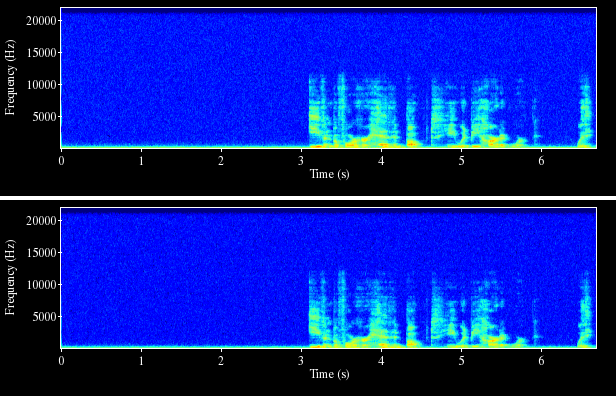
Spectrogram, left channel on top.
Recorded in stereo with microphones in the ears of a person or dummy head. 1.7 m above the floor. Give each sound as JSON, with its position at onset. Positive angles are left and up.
{"t": 3.1, "sound": "a man speaking", "side_deg": -5, "distance_m": 1.5}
